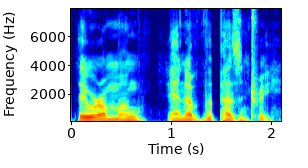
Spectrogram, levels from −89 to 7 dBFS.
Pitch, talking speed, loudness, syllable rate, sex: 130 Hz, 200 wpm, -18 LUFS, 6.3 syllables/s, male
